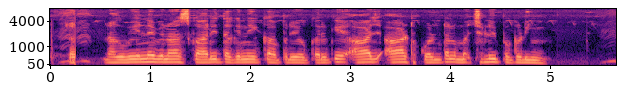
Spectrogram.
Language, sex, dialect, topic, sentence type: Hindi, male, Kanauji Braj Bhasha, agriculture, statement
